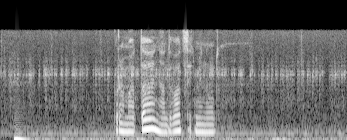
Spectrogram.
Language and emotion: Russian, sad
